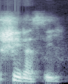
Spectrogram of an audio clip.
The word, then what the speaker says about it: शिरसि: है ओम भूह पुना शिरसी शि रसी पहले तालव्य फिर दंते भूह भूह उकार के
